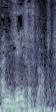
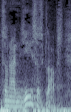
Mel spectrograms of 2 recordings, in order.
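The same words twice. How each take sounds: First: Jesus weighted deliberately, falling; stress on Jesus. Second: Said in the usual way. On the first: Shown as a demonstration. Preacher stressing "Jesus" to the brothers and sisters. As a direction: lean on "Jesus" with a falling tune. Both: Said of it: "und ich betone ganz bewusst".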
